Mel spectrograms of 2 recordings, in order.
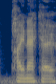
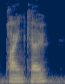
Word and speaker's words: Pineco: didn't watch the anime I didn't know that it was pineco that makes sense to me that it's pineco but um I thought pineo was just a madeup word so I was like oh it's two syllables and it's either pineco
